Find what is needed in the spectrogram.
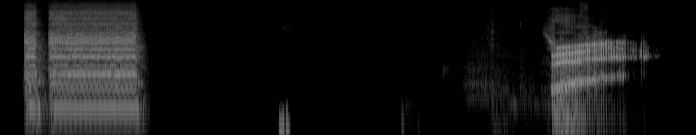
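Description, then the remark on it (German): A voice imitates a doorbell ringing during a role-play with one loud, buzzy, steady drone lasting about a second. After a pause come a few faint clicks and rustles, then a short rising vocal sound. “Du klingelst. Ja. Warte, ich klingel.”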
